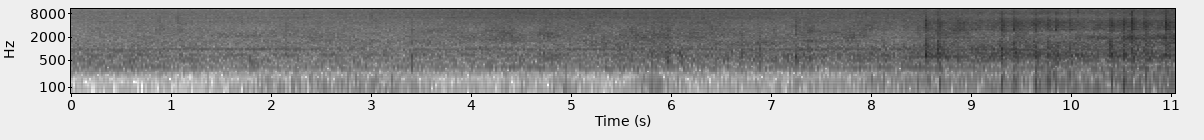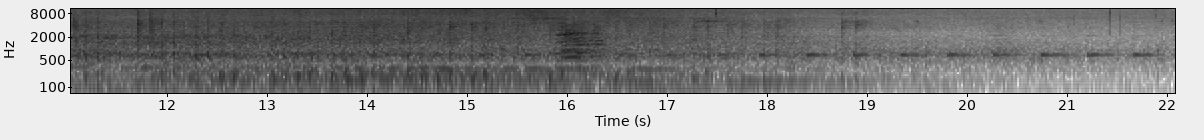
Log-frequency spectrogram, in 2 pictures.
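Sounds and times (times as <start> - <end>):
electric train passing: 0.0 - 22.0
wheels clacking over rail joints: 5.8 - 22.0.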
